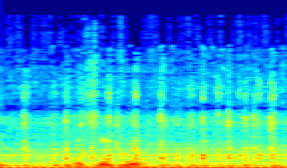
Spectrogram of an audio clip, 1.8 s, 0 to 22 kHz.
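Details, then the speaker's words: Kymco Agility Renouvo Naked 50cc four-stroke Euro 4 scooter, variator found broken and belt torn; fast idle with uneven rattle and chatter from belt side, play found in bearing: worn variator bearing. "Problème, le roulement. Il y a un jeu ici. Voilà. C'est lui qui fait le problème."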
